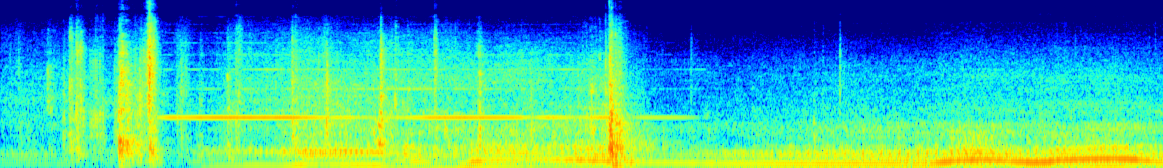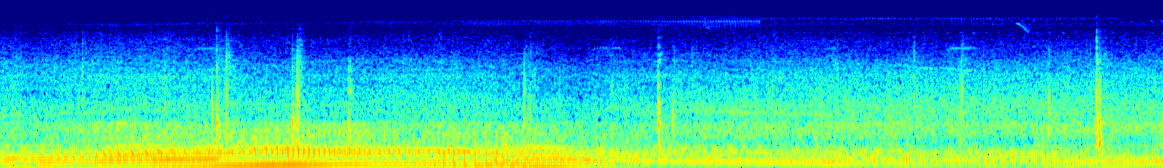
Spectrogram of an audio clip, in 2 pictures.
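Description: A Pontiac GTO with a new clutch is driven under its own power. Low engine tones rise and fall through several gear changes, with a few sharp clicks and knocks near the start.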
